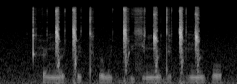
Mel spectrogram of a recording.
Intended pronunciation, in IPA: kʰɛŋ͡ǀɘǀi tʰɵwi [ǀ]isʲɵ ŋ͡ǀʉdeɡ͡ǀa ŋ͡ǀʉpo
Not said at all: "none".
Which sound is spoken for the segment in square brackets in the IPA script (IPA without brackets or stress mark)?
ɡ͡ǀ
